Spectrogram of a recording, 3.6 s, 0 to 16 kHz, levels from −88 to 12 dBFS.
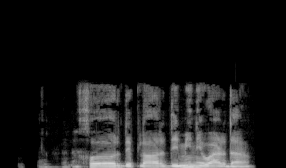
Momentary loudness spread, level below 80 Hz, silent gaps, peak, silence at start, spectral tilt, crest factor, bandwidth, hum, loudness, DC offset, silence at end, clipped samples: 10 LU; -54 dBFS; none; 0 dBFS; 0.5 s; -7.5 dB/octave; 14 dB; 8.4 kHz; none; -12 LUFS; under 0.1%; 0.45 s; under 0.1%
